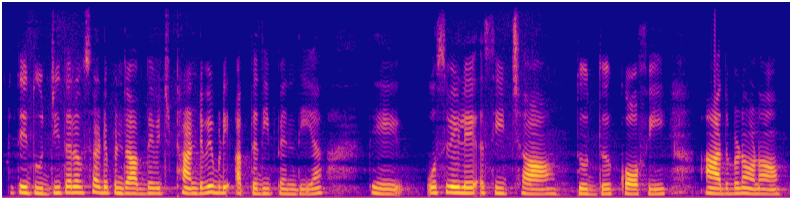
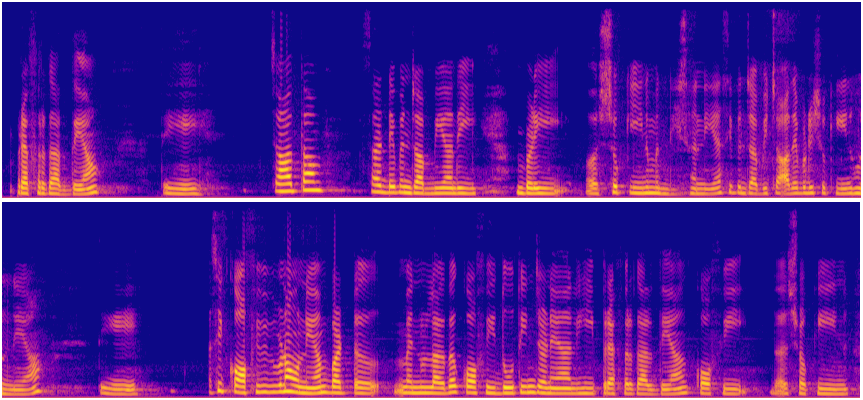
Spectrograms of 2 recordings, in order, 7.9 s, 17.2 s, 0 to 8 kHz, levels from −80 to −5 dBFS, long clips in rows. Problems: background sounds at intervals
